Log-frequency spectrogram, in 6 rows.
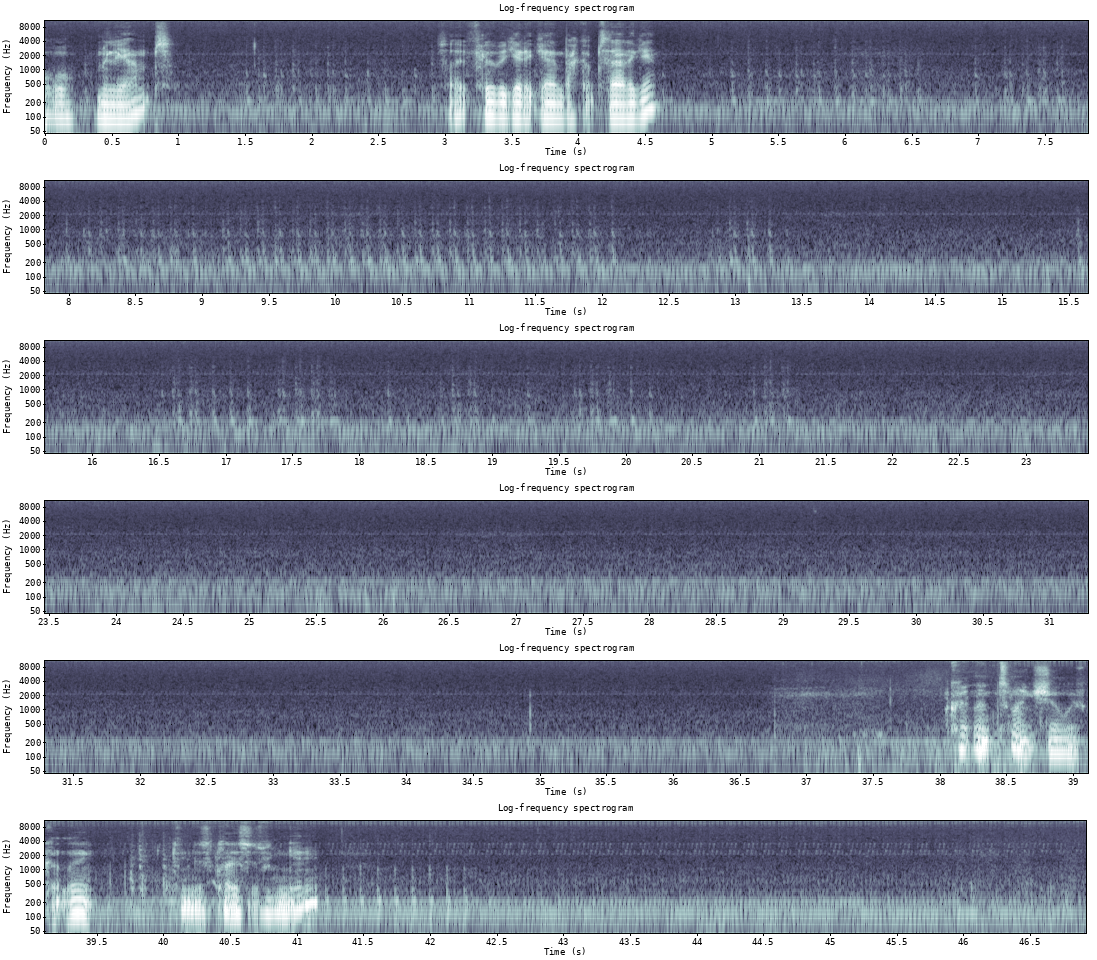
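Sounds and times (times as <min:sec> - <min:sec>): magnet motor humming: 0:05.0 - 0:12.2, 0:36.7 - 0:46.9.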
